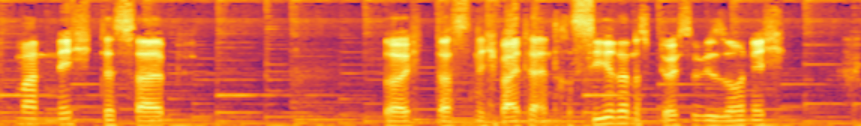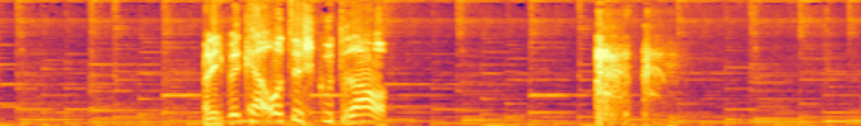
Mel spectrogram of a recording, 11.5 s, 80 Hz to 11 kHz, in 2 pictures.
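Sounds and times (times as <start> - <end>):
speech: 0.1 - 1.3, 2.6 - 5.4, 7.1 - 8.4
smoker's harsh rough coughs: 9.7 - 10.4.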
